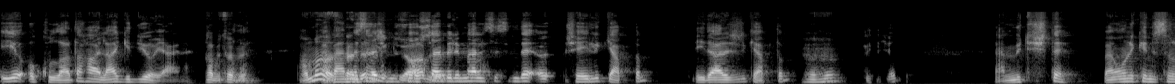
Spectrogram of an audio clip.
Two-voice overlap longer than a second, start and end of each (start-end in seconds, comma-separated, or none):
3.2-4.6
